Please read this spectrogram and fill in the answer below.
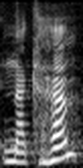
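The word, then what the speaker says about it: נחם: arrepentimiento la primera verdad se escribe nachan pero se dice nakam Y esa palabra significa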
